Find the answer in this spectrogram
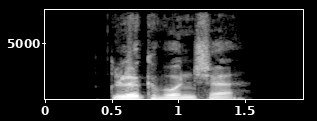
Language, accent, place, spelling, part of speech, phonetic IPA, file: German, Germany, Berlin, Glückwunsche, noun, [ˈɡlʏkˌvʊnʃə], De-Glückwunsche.ogg
- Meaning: dative singular of Glückwunsch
